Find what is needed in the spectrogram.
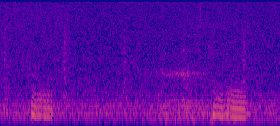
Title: Snoring cat- turn volume up high to listen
